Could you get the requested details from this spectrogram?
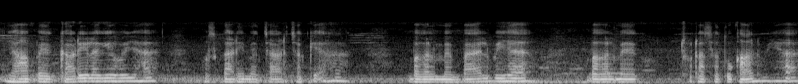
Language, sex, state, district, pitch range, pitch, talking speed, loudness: Hindi, male, Haryana, Charkhi Dadri, 120-145 Hz, 125 Hz, 190 wpm, -18 LUFS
